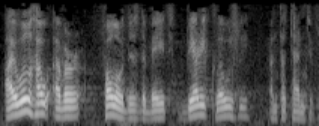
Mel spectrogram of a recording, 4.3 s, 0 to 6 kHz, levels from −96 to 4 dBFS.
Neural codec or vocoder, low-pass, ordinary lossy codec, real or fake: none; 5.4 kHz; none; real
